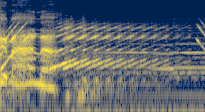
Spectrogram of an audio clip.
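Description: Cartoon sound effect for a magical transformation as a character turns blue. It opens with a quick rising swoop, goes on as a fast run of repeated rising chirps, and ends with a falling glide.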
